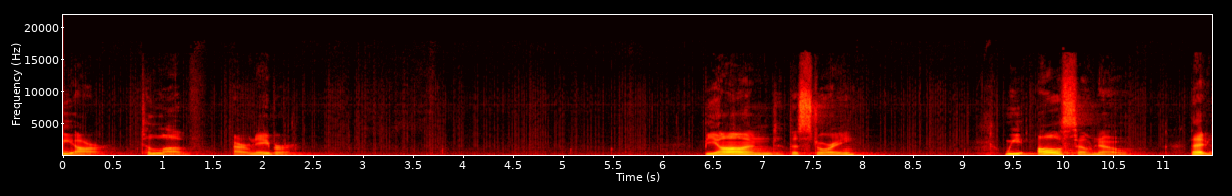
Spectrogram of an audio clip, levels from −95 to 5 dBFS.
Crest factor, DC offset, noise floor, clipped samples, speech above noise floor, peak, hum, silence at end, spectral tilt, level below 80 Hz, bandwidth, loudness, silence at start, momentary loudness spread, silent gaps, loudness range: 24 dB; under 0.1%; -69 dBFS; under 0.1%; 35 dB; -12 dBFS; none; 0 s; -5 dB/octave; -78 dBFS; 16.5 kHz; -34 LUFS; 0 s; 18 LU; none; 11 LU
